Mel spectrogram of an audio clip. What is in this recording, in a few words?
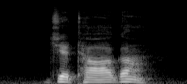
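"tsitaga", Cherokee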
